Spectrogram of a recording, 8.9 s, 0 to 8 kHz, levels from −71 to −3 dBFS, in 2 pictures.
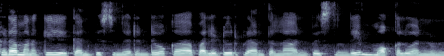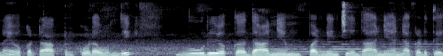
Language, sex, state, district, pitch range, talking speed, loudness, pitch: Telugu, female, Andhra Pradesh, Srikakulam, 200-225 Hz, 150 wpm, -16 LUFS, 210 Hz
